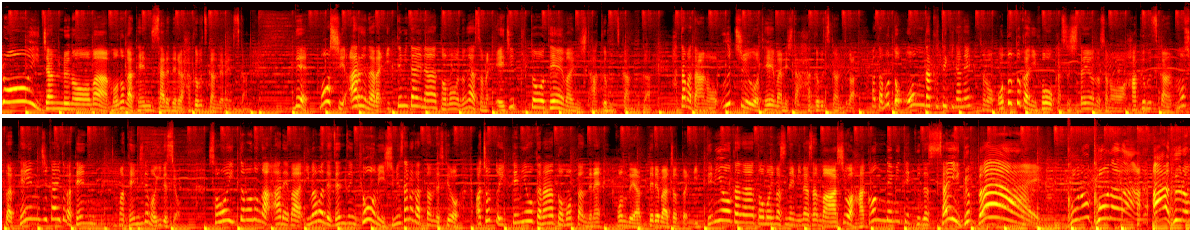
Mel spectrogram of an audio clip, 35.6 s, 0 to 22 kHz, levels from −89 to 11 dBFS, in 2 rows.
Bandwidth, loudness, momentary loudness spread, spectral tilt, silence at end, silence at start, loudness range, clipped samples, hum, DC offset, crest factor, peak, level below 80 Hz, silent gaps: 17 kHz; -23 LUFS; 9 LU; -4.5 dB/octave; 0 s; 0 s; 7 LU; under 0.1%; none; under 0.1%; 20 dB; -2 dBFS; -28 dBFS; none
